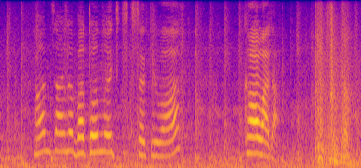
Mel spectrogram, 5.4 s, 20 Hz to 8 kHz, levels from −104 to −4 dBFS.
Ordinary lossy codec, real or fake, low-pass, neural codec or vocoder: none; fake; none; codec, 16 kHz, 2 kbps, FunCodec, trained on Chinese and English, 25 frames a second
